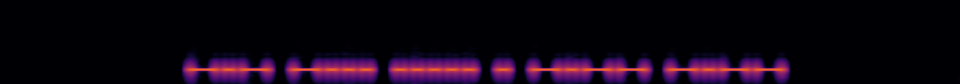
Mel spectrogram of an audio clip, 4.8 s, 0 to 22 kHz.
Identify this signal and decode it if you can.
Morse code, heard as a keyed tone, about 27 wpm, 700 Hz. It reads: KB5EYY
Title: USA Call Signs - 6 Characters - Repeated 2x - 28wpm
